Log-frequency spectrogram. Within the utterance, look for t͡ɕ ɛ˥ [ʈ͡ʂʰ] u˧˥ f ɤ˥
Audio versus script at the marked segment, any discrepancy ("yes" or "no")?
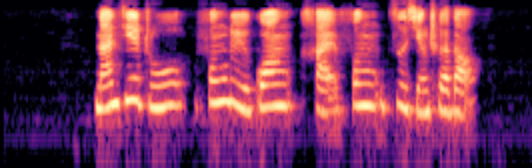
yes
